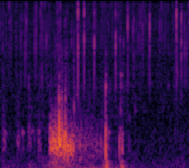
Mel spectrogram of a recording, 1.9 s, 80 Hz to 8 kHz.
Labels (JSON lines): {"label": "biophony, low growl", "recorder": "SoundTrap 300"}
